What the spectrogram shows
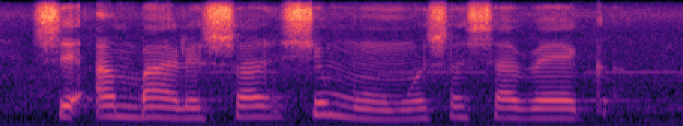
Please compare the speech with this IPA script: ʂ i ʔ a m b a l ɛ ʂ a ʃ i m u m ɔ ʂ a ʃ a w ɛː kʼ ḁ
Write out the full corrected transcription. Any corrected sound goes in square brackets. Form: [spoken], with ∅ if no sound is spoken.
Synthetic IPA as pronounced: [ʃ] i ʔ a m b a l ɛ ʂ a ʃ i m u m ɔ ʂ a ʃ a [β] ɛː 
